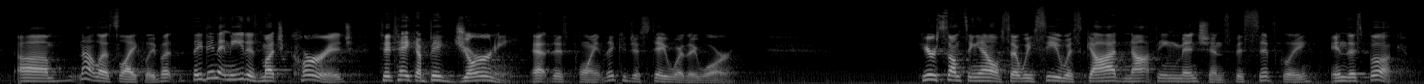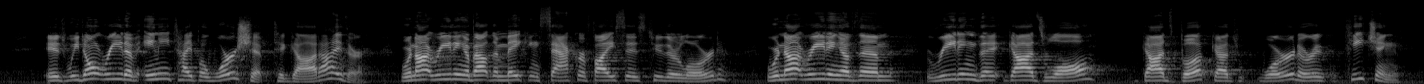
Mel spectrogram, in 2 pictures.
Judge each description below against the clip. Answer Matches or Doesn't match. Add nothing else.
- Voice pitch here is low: Doesn't match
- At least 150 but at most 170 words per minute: Matches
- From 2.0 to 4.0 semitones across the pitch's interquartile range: Doesn't match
